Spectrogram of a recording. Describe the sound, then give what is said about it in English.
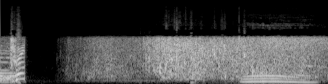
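A brief voice, a moment of silence, then a steady roar of ocean waves from a telephone sleep-line recording swells in and grows louder, with a sustained seagull cry rising over the wash near the end. “Press 1 to hear the relaxing sounds of the ocean.”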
